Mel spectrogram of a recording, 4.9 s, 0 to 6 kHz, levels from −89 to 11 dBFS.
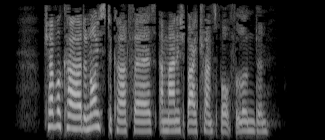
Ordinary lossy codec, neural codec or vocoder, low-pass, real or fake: MP3, 24 kbps; none; 5.4 kHz; real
